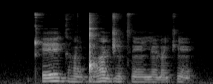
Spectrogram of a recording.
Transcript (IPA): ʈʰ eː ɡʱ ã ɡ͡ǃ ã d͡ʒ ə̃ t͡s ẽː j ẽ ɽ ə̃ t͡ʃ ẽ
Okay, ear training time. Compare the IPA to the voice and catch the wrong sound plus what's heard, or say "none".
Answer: none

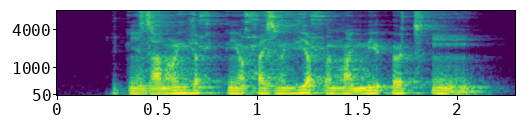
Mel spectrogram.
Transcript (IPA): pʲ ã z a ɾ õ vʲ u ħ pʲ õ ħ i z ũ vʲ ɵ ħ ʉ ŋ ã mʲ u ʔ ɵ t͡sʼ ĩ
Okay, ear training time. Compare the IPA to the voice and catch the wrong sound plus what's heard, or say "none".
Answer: none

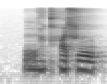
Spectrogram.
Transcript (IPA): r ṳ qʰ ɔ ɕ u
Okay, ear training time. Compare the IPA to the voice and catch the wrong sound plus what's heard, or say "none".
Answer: none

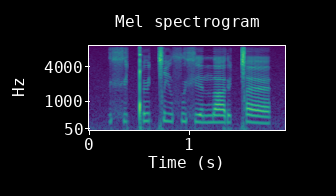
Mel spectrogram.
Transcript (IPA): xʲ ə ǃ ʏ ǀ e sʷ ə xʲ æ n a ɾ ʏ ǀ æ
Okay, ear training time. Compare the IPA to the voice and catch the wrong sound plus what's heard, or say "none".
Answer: e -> i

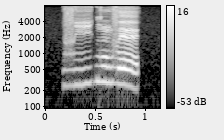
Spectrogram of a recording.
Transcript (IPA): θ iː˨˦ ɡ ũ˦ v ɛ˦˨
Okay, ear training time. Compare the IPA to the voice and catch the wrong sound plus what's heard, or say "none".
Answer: θ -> v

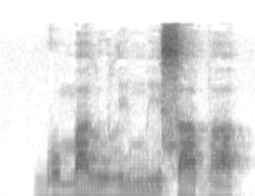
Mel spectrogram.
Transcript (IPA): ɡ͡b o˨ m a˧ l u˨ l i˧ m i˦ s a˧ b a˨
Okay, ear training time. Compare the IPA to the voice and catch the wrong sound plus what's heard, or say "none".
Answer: none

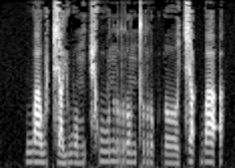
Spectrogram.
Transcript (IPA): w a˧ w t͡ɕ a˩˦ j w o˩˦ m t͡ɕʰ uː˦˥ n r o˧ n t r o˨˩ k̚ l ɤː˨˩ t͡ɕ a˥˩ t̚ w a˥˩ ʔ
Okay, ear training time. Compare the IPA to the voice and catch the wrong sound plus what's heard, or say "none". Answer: t̚ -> k̚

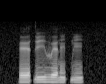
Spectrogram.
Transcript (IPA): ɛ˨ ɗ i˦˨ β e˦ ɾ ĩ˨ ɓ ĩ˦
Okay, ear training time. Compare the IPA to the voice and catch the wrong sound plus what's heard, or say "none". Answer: ɛ˨ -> e˨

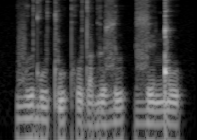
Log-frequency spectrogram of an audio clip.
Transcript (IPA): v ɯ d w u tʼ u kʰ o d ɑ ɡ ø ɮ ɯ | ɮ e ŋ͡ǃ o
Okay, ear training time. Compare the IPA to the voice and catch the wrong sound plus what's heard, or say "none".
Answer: none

